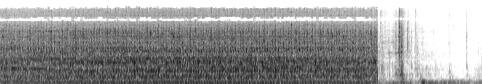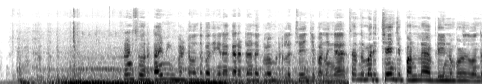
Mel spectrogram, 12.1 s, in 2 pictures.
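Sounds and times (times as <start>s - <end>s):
diesel engine idling: 0.0s - 4.8s.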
